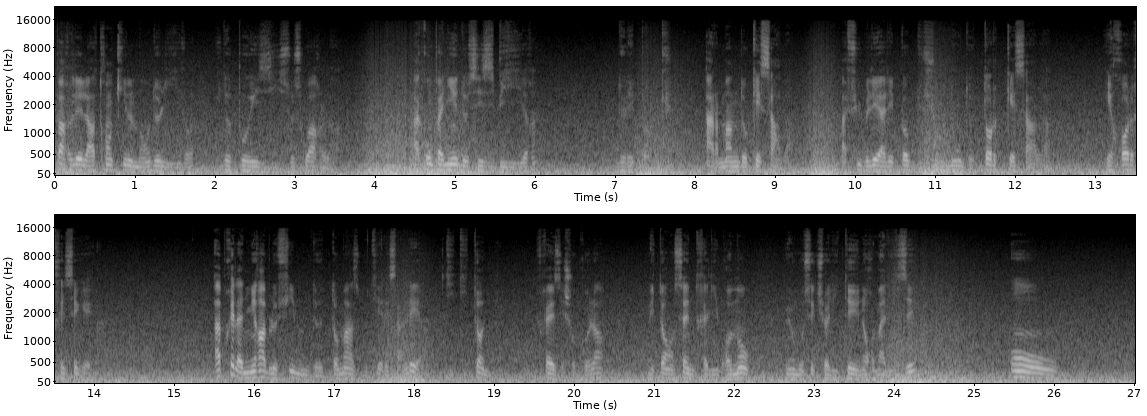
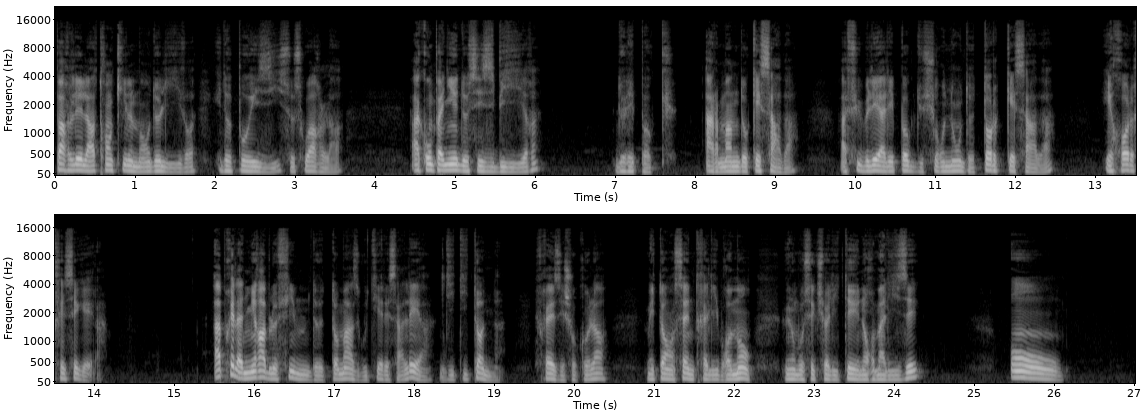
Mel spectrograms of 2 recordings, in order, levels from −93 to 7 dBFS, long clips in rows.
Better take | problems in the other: second | wind noise on the microphone; heavy; 9 dB below the speech

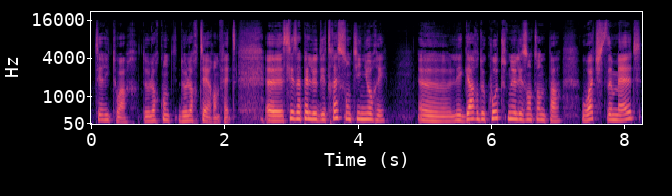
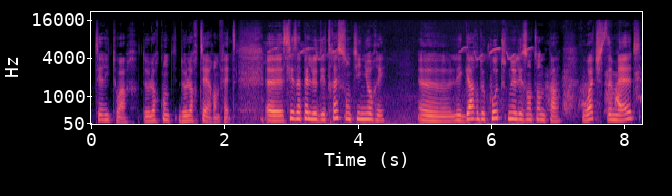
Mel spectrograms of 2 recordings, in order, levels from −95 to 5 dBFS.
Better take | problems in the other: first | animal sounds; noticeable; from 2 s on; 15 dB below the speech

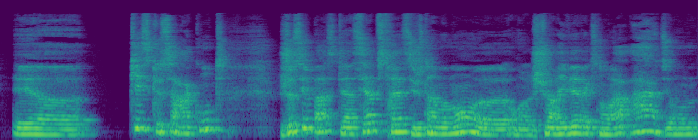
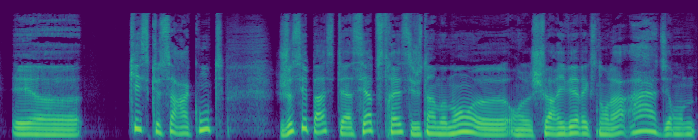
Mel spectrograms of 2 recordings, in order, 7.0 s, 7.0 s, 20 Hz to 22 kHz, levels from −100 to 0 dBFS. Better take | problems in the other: second | room echo; noticeable; dies away in 0.3 s // off-mic speech; far

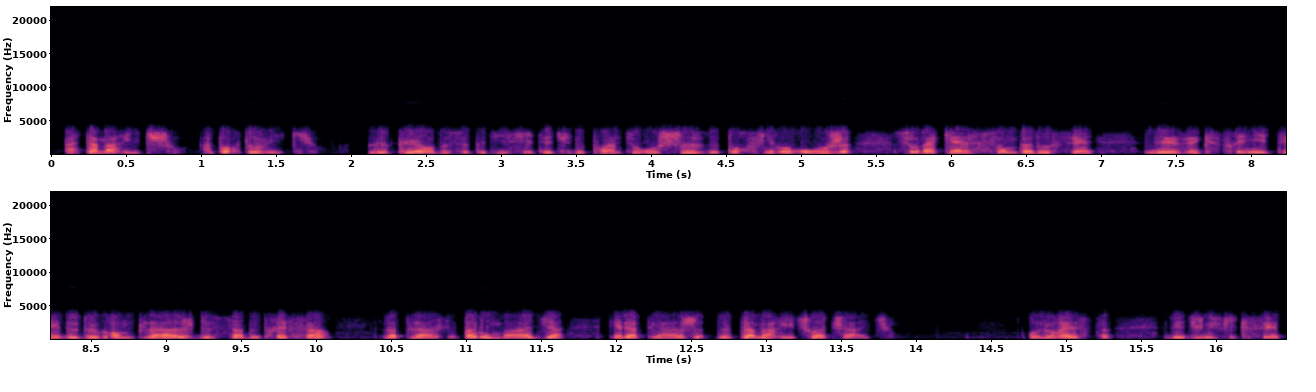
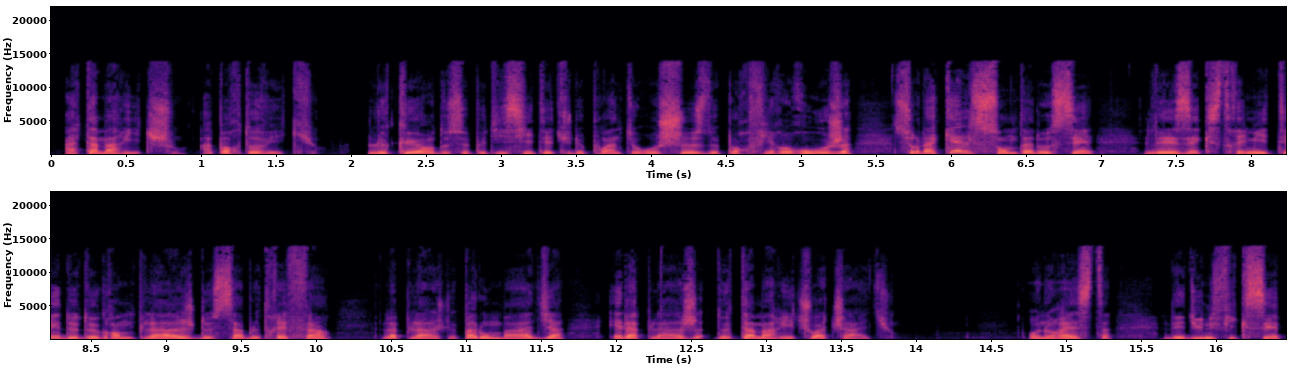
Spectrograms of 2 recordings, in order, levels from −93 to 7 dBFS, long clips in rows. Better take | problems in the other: second | phone-call audio; poor line

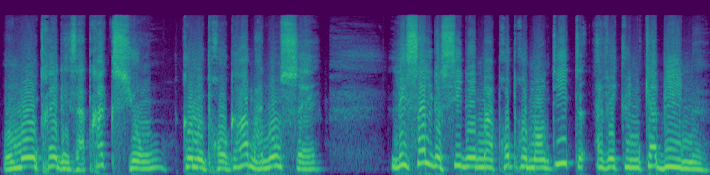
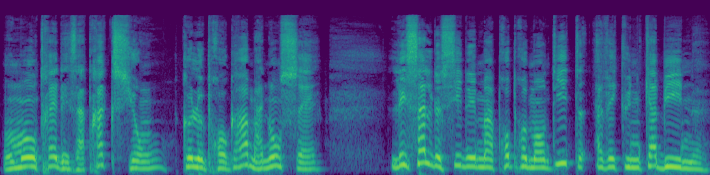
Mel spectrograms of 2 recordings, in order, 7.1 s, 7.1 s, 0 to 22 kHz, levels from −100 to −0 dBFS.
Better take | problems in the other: second | distortion; heavy; 20% of the sound clipped

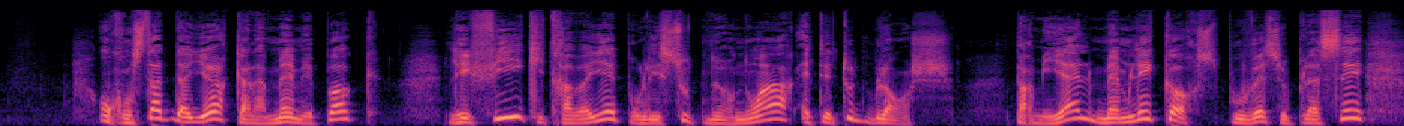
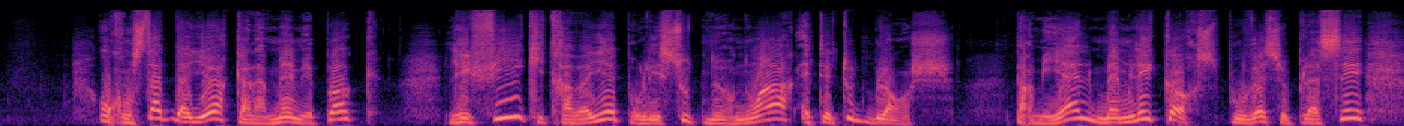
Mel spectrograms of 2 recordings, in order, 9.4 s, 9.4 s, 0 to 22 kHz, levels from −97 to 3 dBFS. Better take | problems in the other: first | distortion; slight; 10 dB below the speech

